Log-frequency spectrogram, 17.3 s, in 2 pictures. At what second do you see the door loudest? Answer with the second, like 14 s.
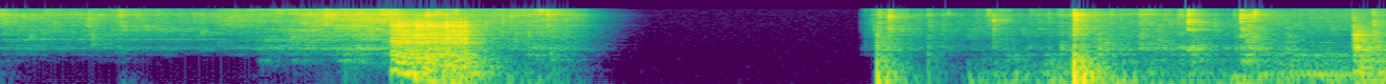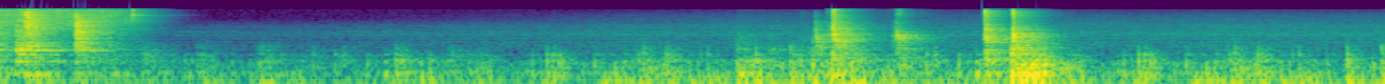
3 s.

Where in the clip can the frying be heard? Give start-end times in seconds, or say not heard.
0.0-3.7, 5.4-9.6.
